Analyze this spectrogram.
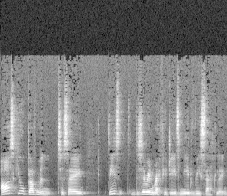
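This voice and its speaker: Speaking fairly quickly with a London accent, a woman keeps a medium pitch and ordinary pitch variation. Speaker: aid organization advocacy director. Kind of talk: interview.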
